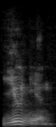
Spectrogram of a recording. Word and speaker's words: union: other case this one you write the letter u this is the vowel but that when you pronounce it it's union right that's not a vowel sound at the beginning it's a yeah so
